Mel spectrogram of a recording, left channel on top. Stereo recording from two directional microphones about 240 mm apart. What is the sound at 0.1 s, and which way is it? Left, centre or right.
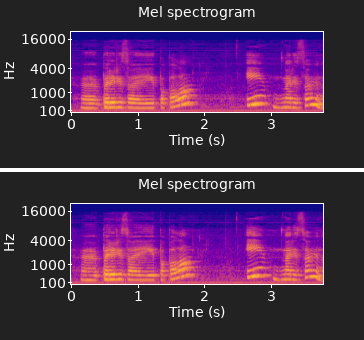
A woman's voice, centre.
